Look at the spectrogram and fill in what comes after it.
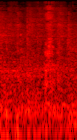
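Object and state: Nothing is struck.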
